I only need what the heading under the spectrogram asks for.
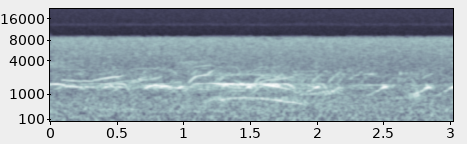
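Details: Hungry great blue heron nestlings begging for breakfast, slowed down: overlapping wavering, whining calls, one long downward-curving cry in the middle, set against a constant broad hiss like wind or water.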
